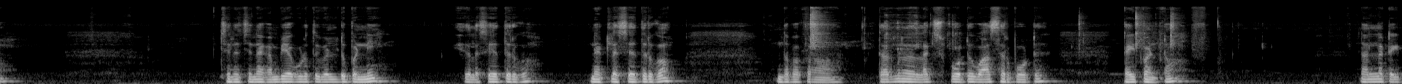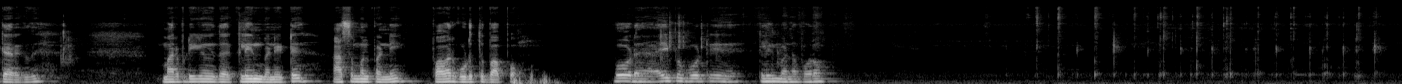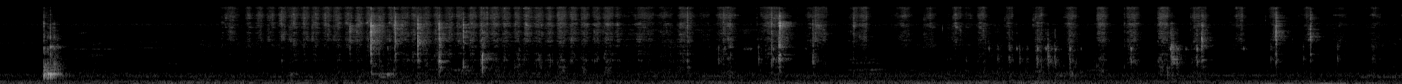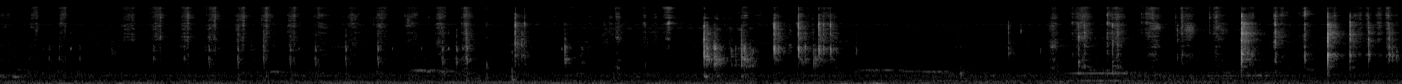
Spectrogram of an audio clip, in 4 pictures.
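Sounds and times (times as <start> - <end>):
brush scrubbing circuit board: 30.2 - 46.9.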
